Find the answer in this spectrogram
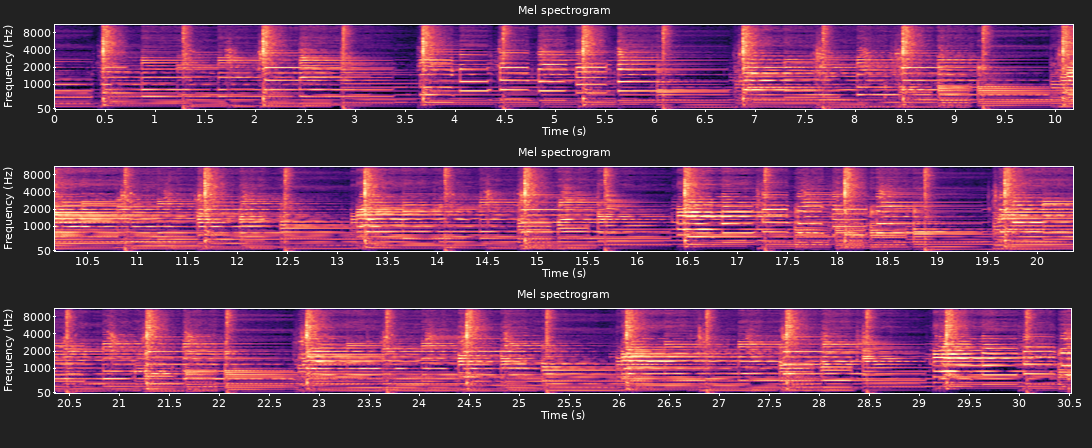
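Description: Two guitars, electric and acoustic, play the G–Em–C–D (I–vi–IV–V) progression together. Each chord is a picked bass note followed by a strum, with walking bass runs of single notes leading into the next chord, in a steady even rhythm.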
